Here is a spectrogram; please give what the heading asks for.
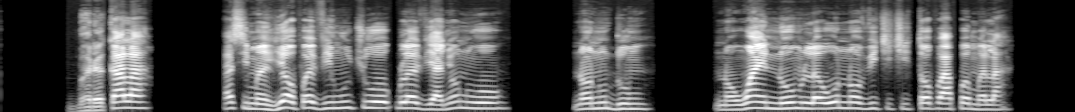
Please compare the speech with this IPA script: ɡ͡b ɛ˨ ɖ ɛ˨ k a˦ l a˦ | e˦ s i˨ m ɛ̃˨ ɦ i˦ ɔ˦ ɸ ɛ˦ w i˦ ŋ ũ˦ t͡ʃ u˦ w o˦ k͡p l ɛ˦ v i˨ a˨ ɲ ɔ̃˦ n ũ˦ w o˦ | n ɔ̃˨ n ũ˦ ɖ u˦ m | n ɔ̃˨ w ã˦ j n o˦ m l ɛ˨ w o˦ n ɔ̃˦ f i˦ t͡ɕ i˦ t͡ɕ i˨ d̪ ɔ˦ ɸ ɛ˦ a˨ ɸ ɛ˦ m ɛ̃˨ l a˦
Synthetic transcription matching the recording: ɡ͡b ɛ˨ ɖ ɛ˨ k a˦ l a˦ | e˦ s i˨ m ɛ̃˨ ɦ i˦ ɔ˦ ɸ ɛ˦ v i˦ ŋ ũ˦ t͡ʃ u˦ w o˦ k͡p l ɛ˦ v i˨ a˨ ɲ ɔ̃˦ n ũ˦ w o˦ | n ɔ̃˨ n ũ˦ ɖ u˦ m | n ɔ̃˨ w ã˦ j n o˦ m l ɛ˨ w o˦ n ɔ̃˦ v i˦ t͡ɕ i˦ t͡ɕ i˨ t̪ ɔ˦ ɸ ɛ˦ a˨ ɸ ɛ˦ m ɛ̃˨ l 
